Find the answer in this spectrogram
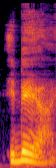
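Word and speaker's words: idea: यदि आई के बाद कोई व्यंजन आता है तो आई का उच्चारण क्या होता है? इ होता है। जैसे इटालिया। इटली को क्या बोलते हैं? इटालिया। इदया। इदया यानी विचार। आइडिया। आइडिया होता है उसको बोलते हैं इदया।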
